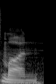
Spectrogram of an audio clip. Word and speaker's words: Mun: It is mun. They've come out and said as much. It rhymes with bun.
